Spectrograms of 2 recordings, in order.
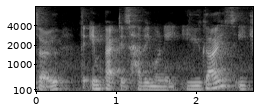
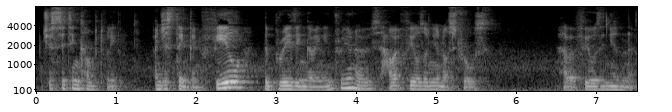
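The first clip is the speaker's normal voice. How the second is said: guided meditation; 2 semitones lower, 6 dB quieter than usual. Acted. Leads breathing meditation.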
